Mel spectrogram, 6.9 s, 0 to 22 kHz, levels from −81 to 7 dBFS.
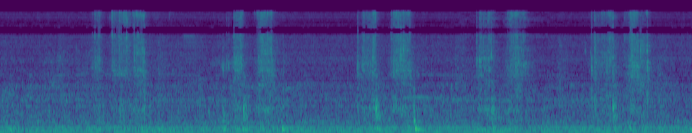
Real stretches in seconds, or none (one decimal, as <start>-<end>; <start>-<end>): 0.0-4.6; 5.5-6.9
